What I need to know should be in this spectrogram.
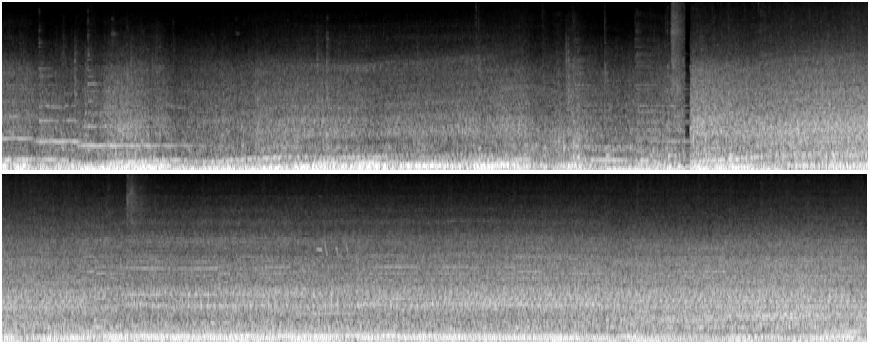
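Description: Large dice thud and tumble against a tractor.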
